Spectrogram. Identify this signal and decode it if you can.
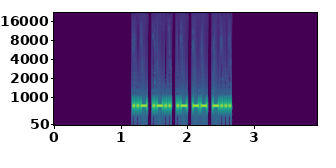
Morse code, heard as a keyed tone, about 38 wpm, 700 Hz. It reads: ULAMB
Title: Code Groups - 5 Letters - 40wpm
